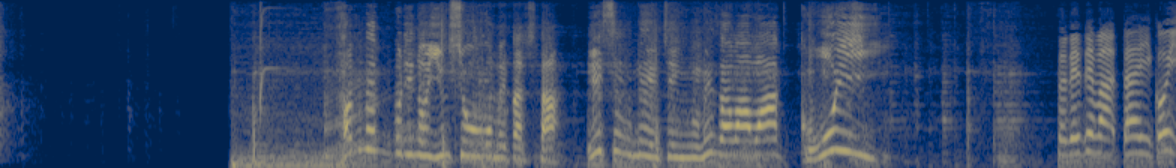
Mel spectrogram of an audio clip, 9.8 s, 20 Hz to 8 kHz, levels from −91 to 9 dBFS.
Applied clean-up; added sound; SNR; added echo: neural mask model RNNoise.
